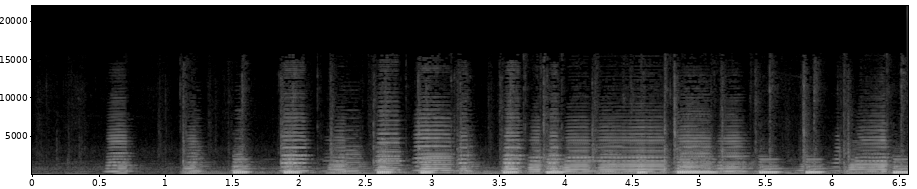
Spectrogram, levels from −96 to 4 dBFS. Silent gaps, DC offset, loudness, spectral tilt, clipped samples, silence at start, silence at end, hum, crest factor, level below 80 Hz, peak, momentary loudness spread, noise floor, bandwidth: none; under 0.1%; -33 LUFS; -5.5 dB/octave; under 0.1%; 0.55 s; 0 s; none; 18 dB; -56 dBFS; -16 dBFS; 14 LU; -59 dBFS; 14.5 kHz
